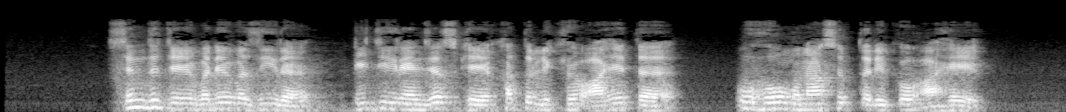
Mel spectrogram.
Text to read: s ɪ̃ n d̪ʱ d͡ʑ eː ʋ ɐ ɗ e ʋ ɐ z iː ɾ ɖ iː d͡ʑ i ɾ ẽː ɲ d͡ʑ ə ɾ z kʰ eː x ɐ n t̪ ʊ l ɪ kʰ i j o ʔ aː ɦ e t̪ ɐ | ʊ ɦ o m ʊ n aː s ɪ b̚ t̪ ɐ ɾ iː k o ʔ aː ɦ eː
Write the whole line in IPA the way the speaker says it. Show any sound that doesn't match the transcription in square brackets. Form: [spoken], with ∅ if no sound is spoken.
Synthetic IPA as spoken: s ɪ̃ n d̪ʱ d͡ʑ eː ʋ ɐ ɗ e ʋ ɐ z iː ɾ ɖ iː d͡ʑ i ɾ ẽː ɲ d͡ʑ ə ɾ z kʰ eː x ɐ [∅] t̪ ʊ l ɪ kʰ i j o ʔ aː ɦ e t̪ ɐ | ʊ ɦ o m ʊ n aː s ɪ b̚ t̪ ɐ ɾ iː k o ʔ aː ɦ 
